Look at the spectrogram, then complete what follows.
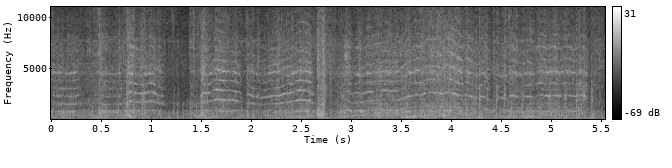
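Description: Rally car engine heard from inside the cabin, revving hard and rising in pitch, then dropping back again and again as the gears change at speed on a gravel stage. A few sharp knocks sound from the rough ground under the car.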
